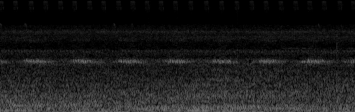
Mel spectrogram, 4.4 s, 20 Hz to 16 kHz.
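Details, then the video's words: Crickets in the evening outside a house deck, short high chirps repeated at a regular pace, around two per second, with a soft low drone behind. "3 Hours Of Chihuahua Puppy Laying On Deck with Cricket Sounds"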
